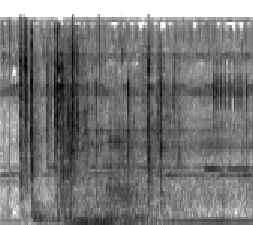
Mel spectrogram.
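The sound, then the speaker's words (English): A soot-stained wooden door is pushed open with a loud creak, a series of rough, ratcheting clicks and groans, loud at first and then settling into a thinner, higher squeak at the end. “Then Jack turned and stumbled to the soot-stained door, pushing it open with a loud creak.”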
